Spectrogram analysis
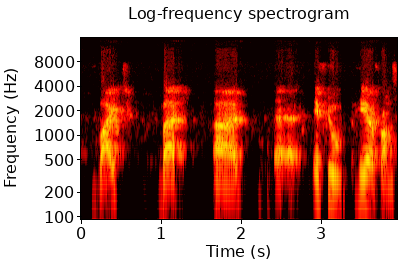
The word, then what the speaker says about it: Wyatt: And Thomas Wyatt is, you can also pronounce him Wyatt sometimes, because the old English pronunciation was different, quite different from the modern English pronunciation. But in modern language, if you are in an interview or you are presenting something, you must pronounce it White.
